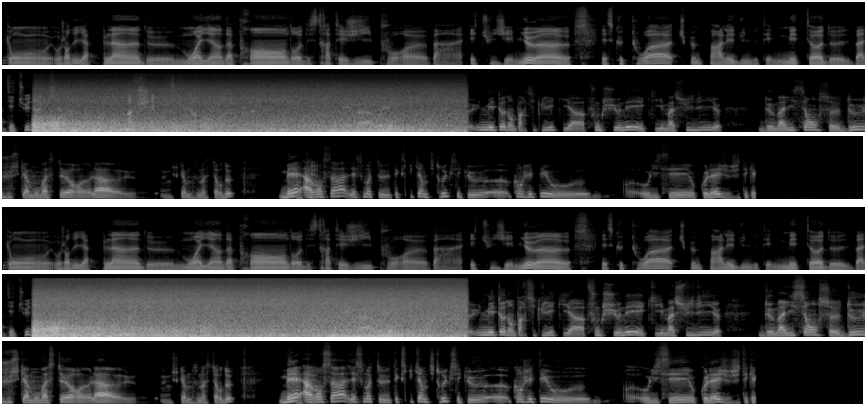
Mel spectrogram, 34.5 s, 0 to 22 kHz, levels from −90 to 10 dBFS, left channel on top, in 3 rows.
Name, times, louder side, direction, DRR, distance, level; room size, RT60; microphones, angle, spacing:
voice 1, 0.0-15.2 26.9-27.0, left 1 dB, 15° left, 1.7 m, -43 dB
Thunder / Rain, 11.9-17.7, right 4 dB, 45° right, 0.5 m, -24 dB
voice 2, 16.0-21.1 21.6-24.8 25.1-26.1 26.7-28.2 28.5-31.0 31.3-33.1, right 3 dB, 85° right, 2.3 m, -38 dB
head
